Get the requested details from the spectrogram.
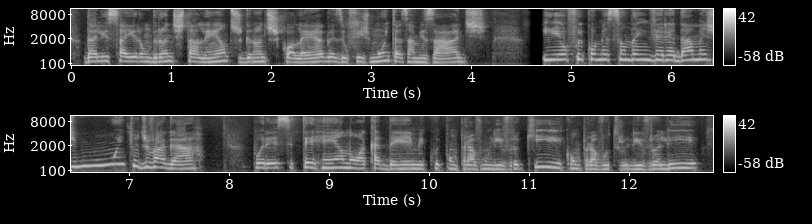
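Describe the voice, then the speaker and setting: Speaking with a Rio de Janeiro accent, a woman keeps a very even loudness and a medium pitch, with lively intonation at a moderate pace. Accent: Rio de Janeiro (carioca). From Rio de Janeiro, Brazil. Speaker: public prosecutor and author. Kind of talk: interview, personal story.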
